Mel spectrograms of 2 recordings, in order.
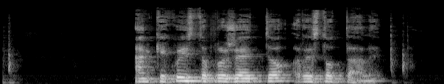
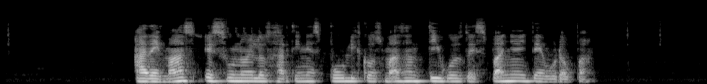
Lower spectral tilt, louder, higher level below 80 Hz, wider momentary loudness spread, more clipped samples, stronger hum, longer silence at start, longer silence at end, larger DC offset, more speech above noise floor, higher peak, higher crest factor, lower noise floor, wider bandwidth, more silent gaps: about the same, -6 dB/octave vs -7 dB/octave; first, -15 LUFS vs -18 LUFS; first, -50 dBFS vs -62 dBFS; first, 12 LU vs 9 LU; neither; neither; second, 0.1 s vs 1.35 s; second, 0.4 s vs 1.15 s; neither; about the same, 55 dB vs 52 dB; about the same, -2 dBFS vs -2 dBFS; about the same, 16 dB vs 18 dB; about the same, -69 dBFS vs -69 dBFS; first, 15 kHz vs 7.8 kHz; neither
